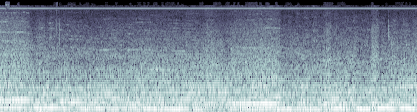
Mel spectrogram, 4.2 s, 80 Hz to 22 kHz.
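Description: A race car engine in GTR2, a 1994 Asia-Pacific touring car race, droning steadily and loud with pitch sweeps as it shifts down to second gear, heard alone without talk.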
